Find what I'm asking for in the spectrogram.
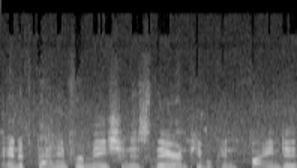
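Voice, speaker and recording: There is noticeable background noise as a man talks with an American accent. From United States. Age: 60s. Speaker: YouTuber and online course seller. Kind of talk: interview answer, casual explanation. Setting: outdoors on a beach. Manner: halting, many fillers and restarts.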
